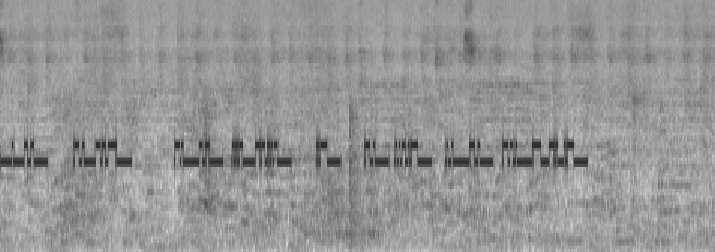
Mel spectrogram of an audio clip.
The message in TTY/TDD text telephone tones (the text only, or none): IN THIS SENSE, THE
